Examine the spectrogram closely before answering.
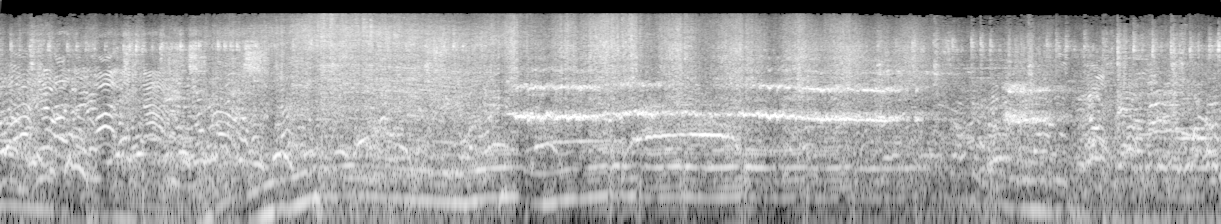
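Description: A crowd of young men and women shouts and cheers loudly outdoors.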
